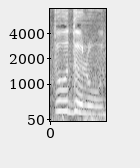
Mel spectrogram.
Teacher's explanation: تدلوا دال کے اندر کلکلا ہے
